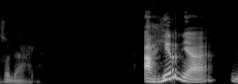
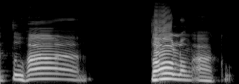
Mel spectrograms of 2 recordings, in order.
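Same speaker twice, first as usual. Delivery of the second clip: urgent plea; 4 semitones higher, slower than usual. Shown as a demonstration. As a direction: plead "Tuhan, tolong aku" with urgency. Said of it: "yang dia bisa ucapkan hanya". ("Tuhan, tolong aku" diserukan mendesak, "tolong" ditekan)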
